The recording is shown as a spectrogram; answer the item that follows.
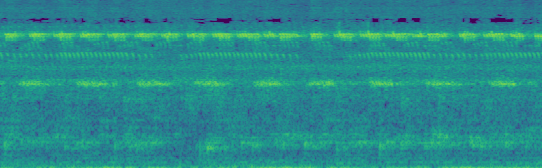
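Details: Cricket chirps used to drive off rats, lull listeners to sleep and tutor cage birds; a bright continuous high-pitched ringing overlaid with rhythmic chirp bursts about four per second, steady throughout with a faint hiss behind.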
